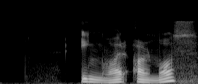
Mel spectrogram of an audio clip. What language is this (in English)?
Norwegian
